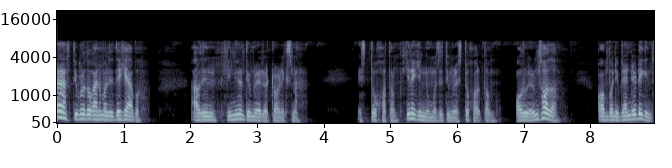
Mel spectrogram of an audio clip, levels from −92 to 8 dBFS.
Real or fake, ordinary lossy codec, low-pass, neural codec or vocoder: fake; none; 7.2 kHz; vocoder, 44.1 kHz, 128 mel bands every 256 samples, BigVGAN v2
